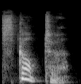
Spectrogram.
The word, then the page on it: sculptor: British English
